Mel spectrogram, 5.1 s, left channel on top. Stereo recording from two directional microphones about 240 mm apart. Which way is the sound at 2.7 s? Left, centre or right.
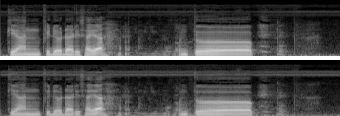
Centre.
